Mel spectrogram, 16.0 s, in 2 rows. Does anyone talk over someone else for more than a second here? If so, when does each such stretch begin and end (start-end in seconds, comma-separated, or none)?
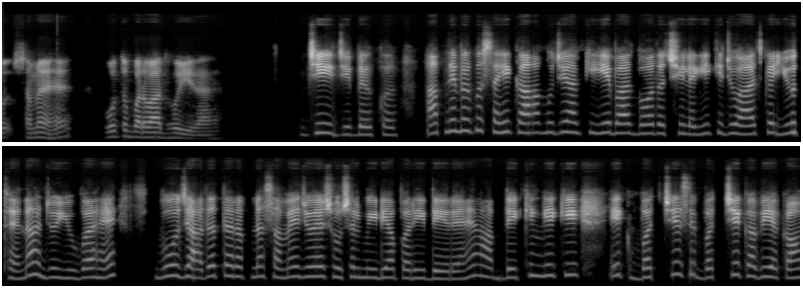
none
